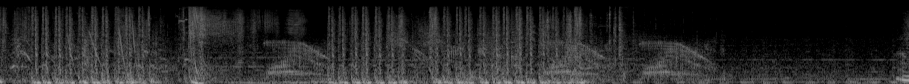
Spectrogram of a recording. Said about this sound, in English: missile launcher.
